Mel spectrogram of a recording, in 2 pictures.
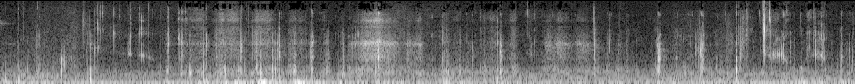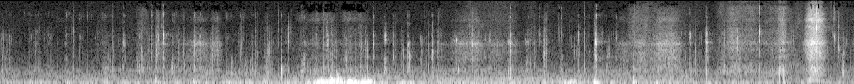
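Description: Close, wet chewing and crunching of Warheads gum, steady smacking bites through the whole stretch with a louder burst partway, no talking.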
